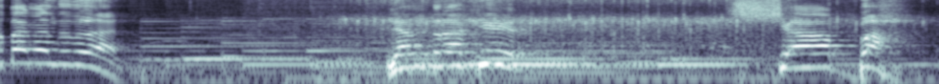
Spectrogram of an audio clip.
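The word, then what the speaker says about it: shabach: UNT Tuhan yang terakhir syabah ini yang agak susah nulisnya s h a b a CH H syabah bacanya s h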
